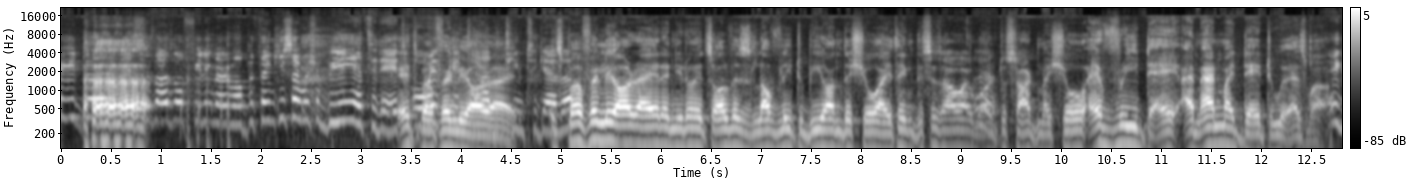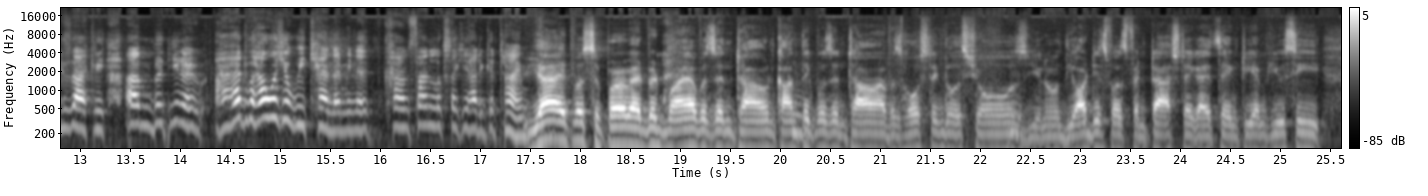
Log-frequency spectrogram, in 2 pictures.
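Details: Adult male speaker; normal speech.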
